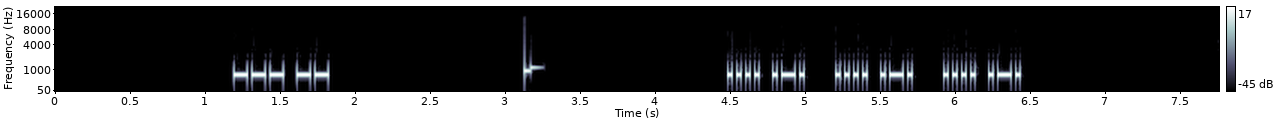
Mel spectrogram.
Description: Morse code, heard as a keyed tone, about 40 wpm, 700 Hz. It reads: OM HR HR HR
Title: Abbreviations Repeated 3x - 40wpm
